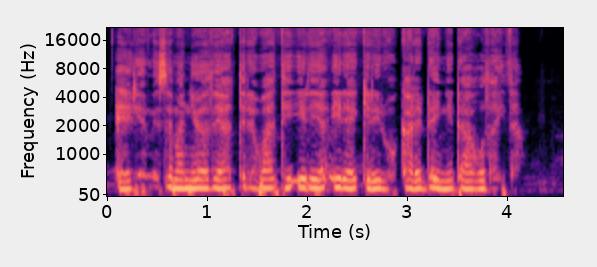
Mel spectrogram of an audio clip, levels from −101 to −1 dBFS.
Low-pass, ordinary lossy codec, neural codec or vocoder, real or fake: none; none; none; real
